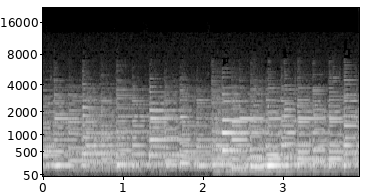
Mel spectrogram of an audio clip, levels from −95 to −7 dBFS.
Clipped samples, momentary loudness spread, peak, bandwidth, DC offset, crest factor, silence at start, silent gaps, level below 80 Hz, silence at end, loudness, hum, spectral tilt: under 0.1%; 7 LU; -6 dBFS; 7.2 kHz; under 0.1%; 16 dB; 0 s; none; -64 dBFS; 0 s; -21 LUFS; none; -7.5 dB/octave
